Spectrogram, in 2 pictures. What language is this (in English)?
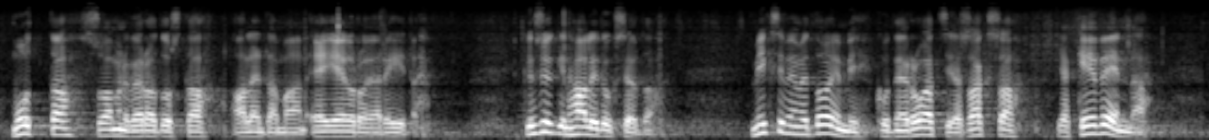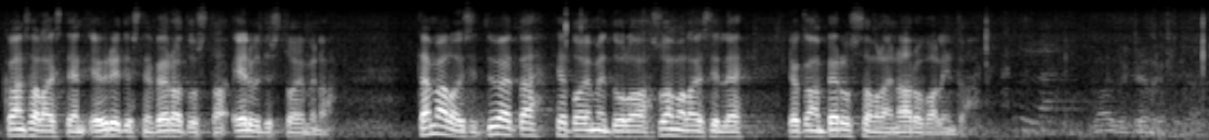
Finnish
